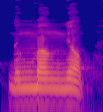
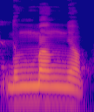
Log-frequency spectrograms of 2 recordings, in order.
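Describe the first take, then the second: First: An n sound is added before the last syllable. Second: The last syllable starts with a vowel, no n. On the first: The speaker calls it right. "니은 첨가가 일어나서 늑막염" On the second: The speaker calls it wrong. "늑막염이 아니라 뭐야?"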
